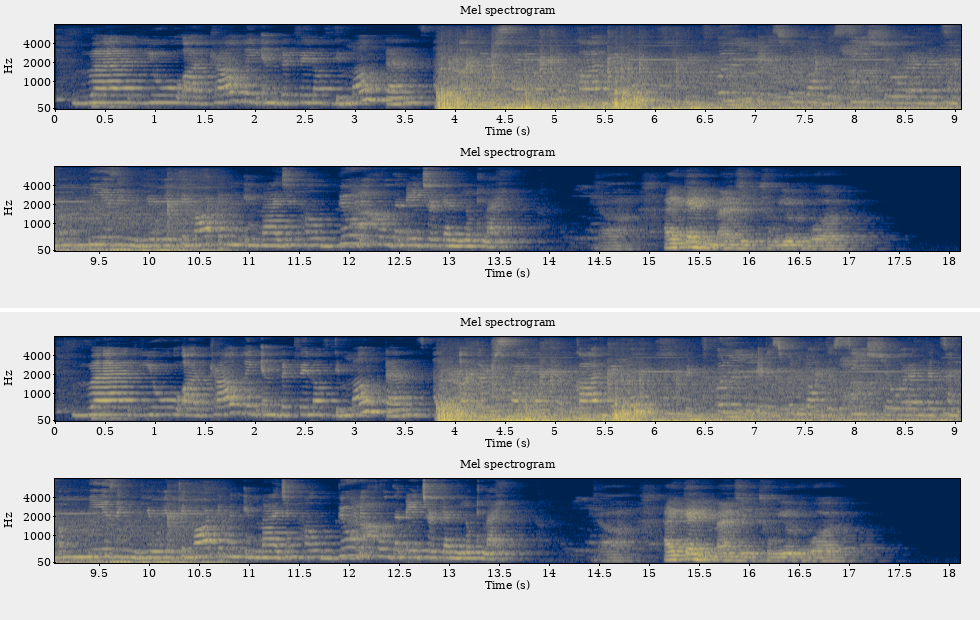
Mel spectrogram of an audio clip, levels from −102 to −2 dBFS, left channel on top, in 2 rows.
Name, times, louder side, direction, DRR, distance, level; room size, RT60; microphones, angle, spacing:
voice 1, 0.2-5.9 6.3-13.6, right 2 dB, 30° right, 2 dB, 0.8 m, -36 dB
sound 1, 3.8-10.8, equal, 15° left, 0.8 m, -27 dB
voice 2, 12.0-12.4 14.4-16.8, equal, 90° right, -6 dB, 1.4 m, -34 dB
6.7 x 5.9 x 2.9 m, 0.85 s
head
